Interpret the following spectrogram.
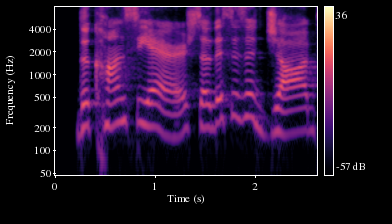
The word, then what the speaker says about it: concierge: Our concierge, concierge. So, this is a word we borrow from the French language.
